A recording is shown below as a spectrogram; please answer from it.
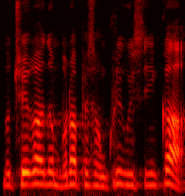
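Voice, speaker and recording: A man's voice: sits high, flat delivery, racing, pitched above the performer's own voice, close to an everyday voice. A man preacher voicing God as a blunt, fatherly figure giving a raised warning, in a church hall with a long reverb.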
